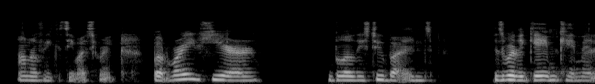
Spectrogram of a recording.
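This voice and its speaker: This woman's voice sits at a medium pitch and sounds somewhat breathy. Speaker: student presenter. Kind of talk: slideshow presentation. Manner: fast.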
